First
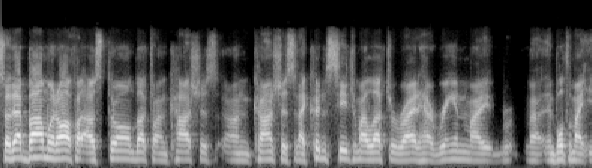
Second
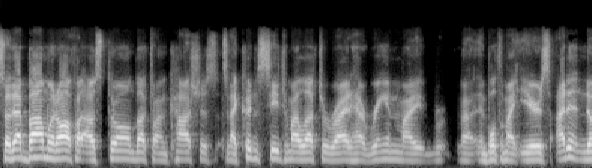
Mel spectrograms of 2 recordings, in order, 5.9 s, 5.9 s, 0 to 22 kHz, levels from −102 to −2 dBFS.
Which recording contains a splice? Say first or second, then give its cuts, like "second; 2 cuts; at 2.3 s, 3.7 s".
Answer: second; 1 cut; at 2.2 s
